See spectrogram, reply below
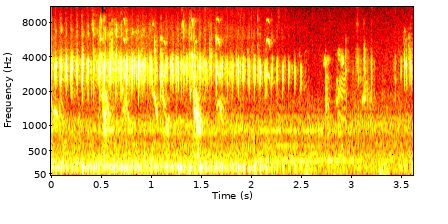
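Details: On a spring prairie hilltop, sharp-tailed grouse dance and fight for females; a fast, steady high rattle runs beneath low throbbing pulses, and a few sharp clucks break through before the rattle fades.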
